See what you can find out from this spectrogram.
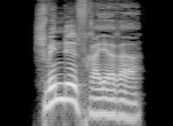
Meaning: inflection of schwindelfrei: 1. strong/mixed nominative masculine singular comparative degree 2. strong genitive/dative feminine singular comparative degree
- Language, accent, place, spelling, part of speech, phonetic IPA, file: German, Germany, Berlin, schwindelfreierer, adjective, [ˈʃvɪndl̩fʁaɪ̯əʁɐ], De-schwindelfreierer.ogg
